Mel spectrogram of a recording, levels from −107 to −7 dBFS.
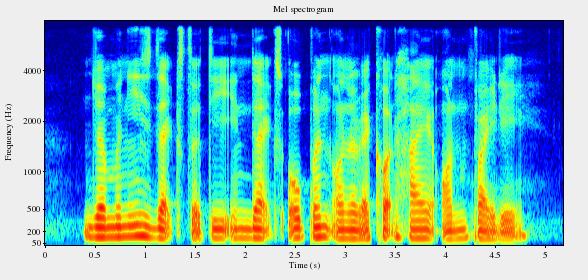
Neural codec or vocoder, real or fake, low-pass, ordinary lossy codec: none; real; 7.2 kHz; none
